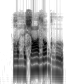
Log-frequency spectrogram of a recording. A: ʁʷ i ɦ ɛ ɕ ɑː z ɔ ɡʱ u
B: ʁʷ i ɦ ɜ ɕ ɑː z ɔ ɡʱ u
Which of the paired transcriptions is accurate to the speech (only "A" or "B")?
A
